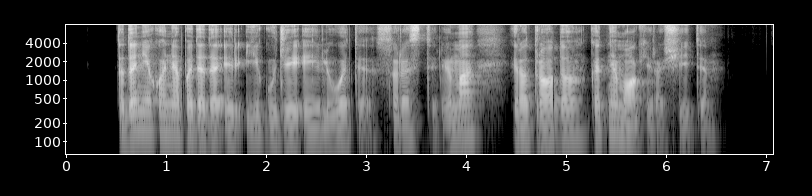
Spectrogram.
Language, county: Lithuanian, Alytus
